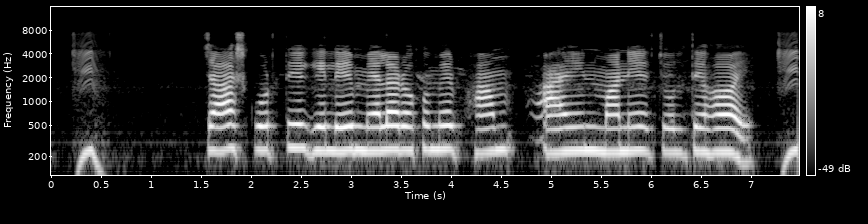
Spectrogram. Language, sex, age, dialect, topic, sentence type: Bengali, female, <18, Jharkhandi, agriculture, statement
